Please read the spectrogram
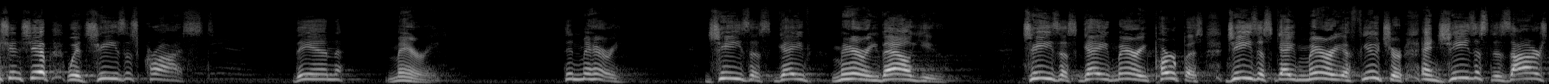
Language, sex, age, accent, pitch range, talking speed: English, male, 40-59, American, 145-225 Hz, 95 wpm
